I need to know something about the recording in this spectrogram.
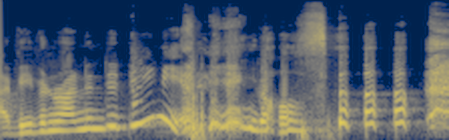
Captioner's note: laughs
